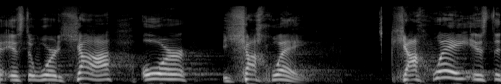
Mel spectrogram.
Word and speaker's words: Yahweh: love saying the word Yahweh because it sounds like breathe in and breathe out the thought of the ancients was that God when you say his name it's breathing in and breathing out that God is as close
